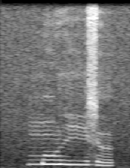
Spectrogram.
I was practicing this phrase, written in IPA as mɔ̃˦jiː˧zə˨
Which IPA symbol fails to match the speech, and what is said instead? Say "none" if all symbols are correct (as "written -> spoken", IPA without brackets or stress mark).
j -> ɣ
